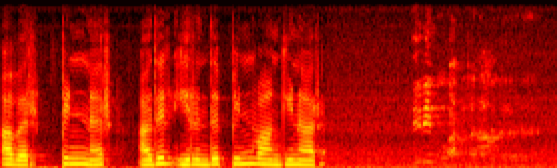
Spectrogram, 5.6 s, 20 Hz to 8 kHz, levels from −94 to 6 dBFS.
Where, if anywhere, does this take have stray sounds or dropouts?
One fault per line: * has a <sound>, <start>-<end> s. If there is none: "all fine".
* has a laugh, 4.1-5.4 s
